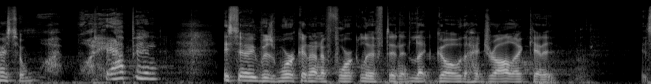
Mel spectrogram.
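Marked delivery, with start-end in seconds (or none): 0.3-1.6 shocked question. Retold or imitated. Hearing of a coworker's accident.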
